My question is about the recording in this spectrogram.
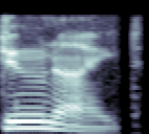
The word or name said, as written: dunite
